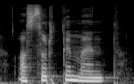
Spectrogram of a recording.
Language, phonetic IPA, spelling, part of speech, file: Ukrainian, [ɐsɔrteˈmɛnt], асортимент, noun, Uk-асортимент.ogg
- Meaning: assortment, range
